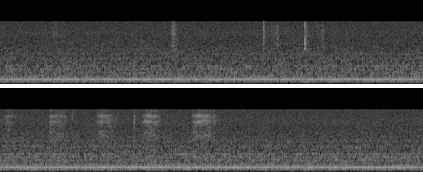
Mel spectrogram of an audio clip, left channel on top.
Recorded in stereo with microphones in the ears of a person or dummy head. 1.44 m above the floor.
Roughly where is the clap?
I don't hear a clap.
